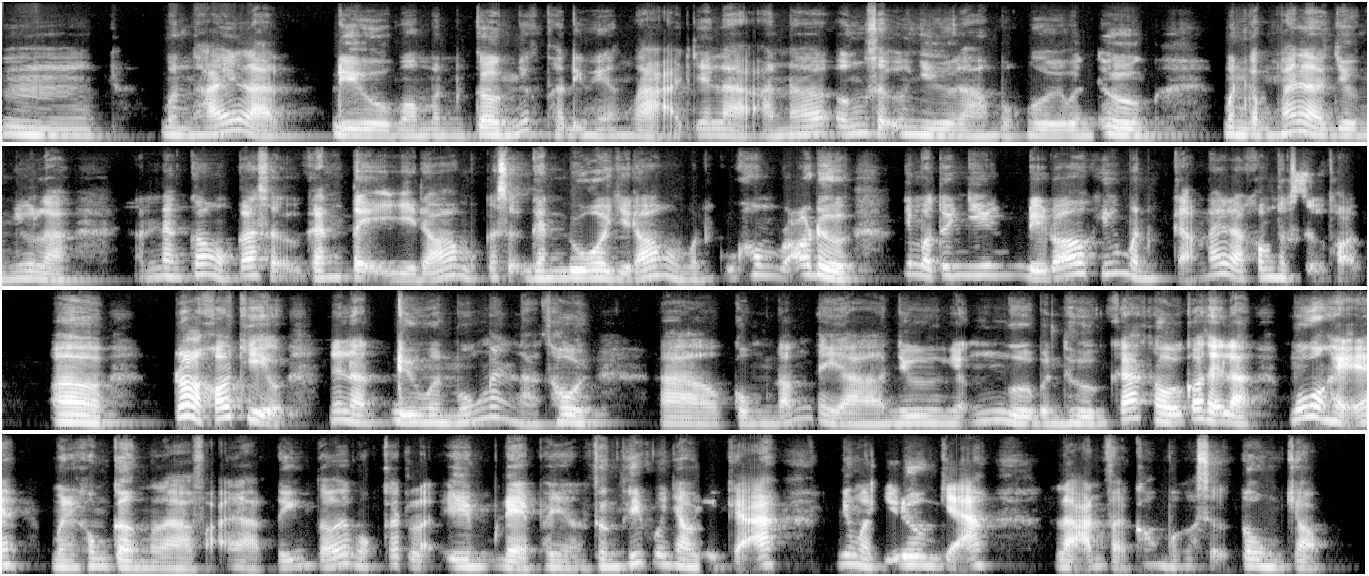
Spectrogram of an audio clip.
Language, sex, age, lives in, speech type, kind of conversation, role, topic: Vietnamese, male, 20-24, Vietnam, conversation, advice, user, Tôi nên làm gì khi đồng nghiệp hay soi mói và phê bình quá chi tiết khiến tôi mất tự tin?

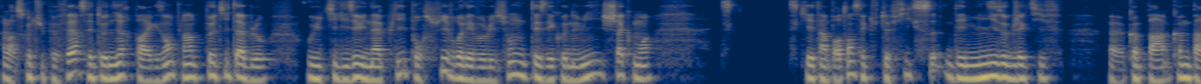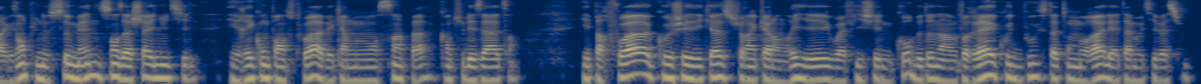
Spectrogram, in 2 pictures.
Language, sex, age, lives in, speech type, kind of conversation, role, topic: French, male, 30-34, France, read, expert-assistant, expert, Quand tu lis des astuces sur comment on dépense ou économise, comment tu vérifies si c’est sérieux ?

